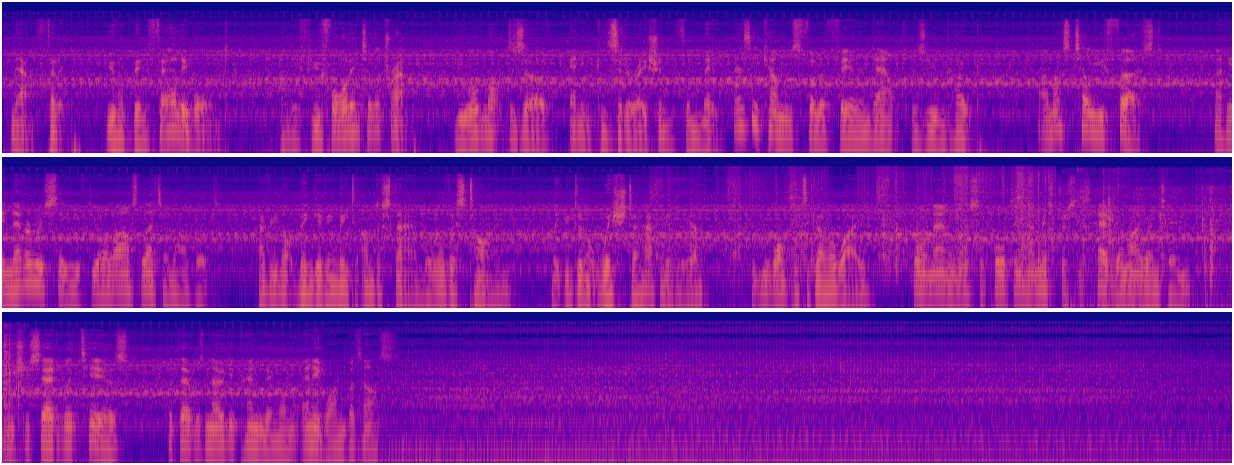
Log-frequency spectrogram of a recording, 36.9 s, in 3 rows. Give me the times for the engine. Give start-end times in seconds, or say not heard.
0.0-36.8.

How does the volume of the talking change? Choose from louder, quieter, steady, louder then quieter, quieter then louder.
steady.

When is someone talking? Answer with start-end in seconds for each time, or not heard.
0.0-28.5.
